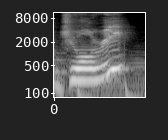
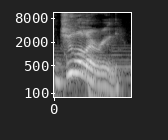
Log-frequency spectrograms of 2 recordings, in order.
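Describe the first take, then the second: First: The word is said with two syllables. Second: An extra schwa is added: three syllables. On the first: "This is a two-syllable word"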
